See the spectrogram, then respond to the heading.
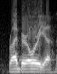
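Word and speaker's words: Ribeiroia: I've heard this pronounced several different ways. Ribeirorhia. Yeah. There you go. Ribeirorhia.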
